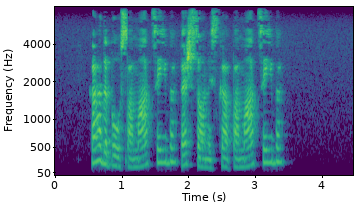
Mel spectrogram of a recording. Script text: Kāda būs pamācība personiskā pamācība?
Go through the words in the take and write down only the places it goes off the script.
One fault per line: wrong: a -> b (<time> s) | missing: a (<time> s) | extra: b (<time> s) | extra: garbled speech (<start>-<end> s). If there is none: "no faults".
no faults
